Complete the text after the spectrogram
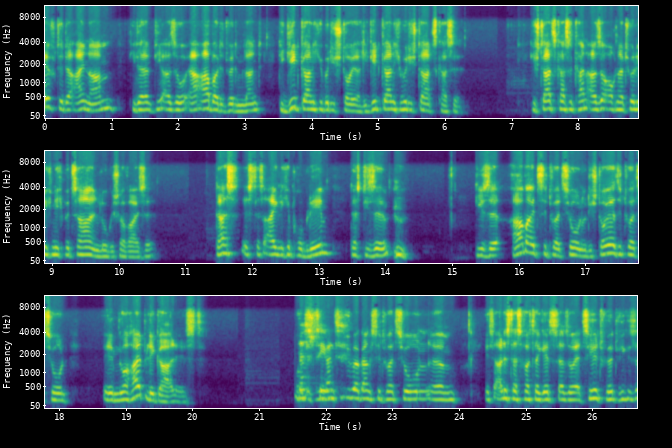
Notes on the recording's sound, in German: Ungeschnittenes Interview als Audio-Podcast. Per Skype.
